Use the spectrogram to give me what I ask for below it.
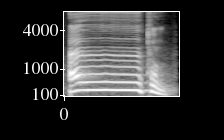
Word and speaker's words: أنتم: Ма антум. После долготы четкое произношение буквы хамза с фатхой. Ма антум. Ма. Чтобы фатха, огласовка хамзы не было продолжением удлинения ма. Мантум. Это ошибка. Антум.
